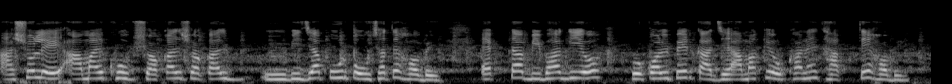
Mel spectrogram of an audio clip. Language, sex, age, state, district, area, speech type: Bengali, female, 30-45, West Bengal, Kolkata, urban, read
